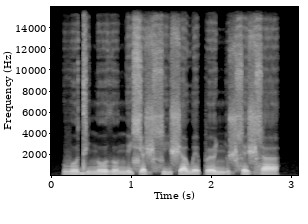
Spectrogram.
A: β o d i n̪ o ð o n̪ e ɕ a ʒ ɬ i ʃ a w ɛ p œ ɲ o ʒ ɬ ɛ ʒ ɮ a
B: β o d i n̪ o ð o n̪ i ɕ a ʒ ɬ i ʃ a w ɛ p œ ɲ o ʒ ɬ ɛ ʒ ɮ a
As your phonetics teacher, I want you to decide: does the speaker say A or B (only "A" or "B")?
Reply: A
